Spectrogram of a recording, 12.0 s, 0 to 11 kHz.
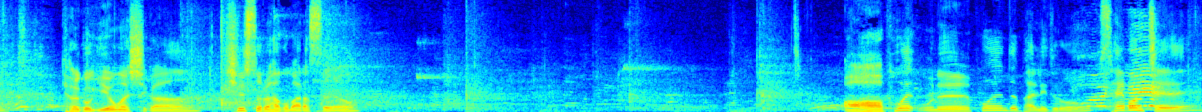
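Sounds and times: squash rally on wooden court: 0:01.6 - 0:09.3, 0:10.7 - 0:12.0
shoe squeak: 0:02.6 - 0:04.8, 0:06.2 - 0:07.4.

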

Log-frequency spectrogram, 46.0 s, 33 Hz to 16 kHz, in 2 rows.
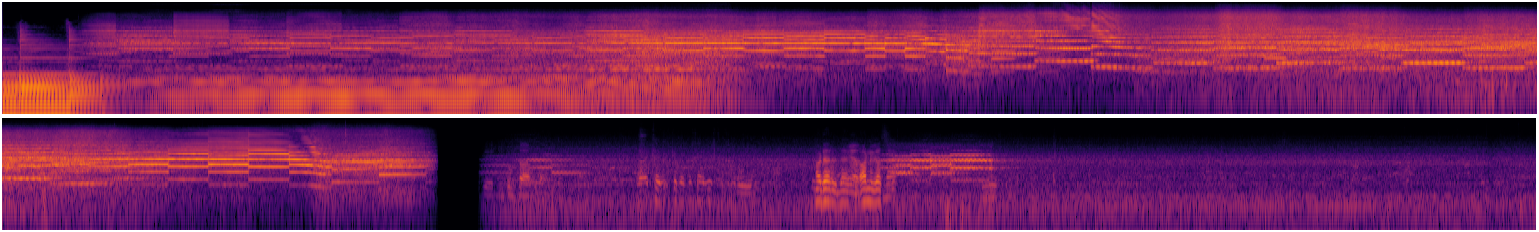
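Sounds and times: music with bass beat: 0:00.0 - 0:01.8
two-tone sirens: 0:01.2 - 0:29.6, 0:30.2 - 0:46.0.

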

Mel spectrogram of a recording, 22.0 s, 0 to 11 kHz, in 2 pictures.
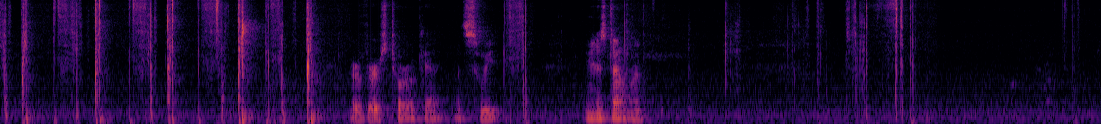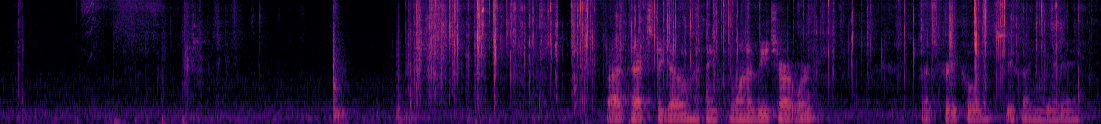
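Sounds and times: foil wrappers crinkling: 0:15.0 - 0:22.0.

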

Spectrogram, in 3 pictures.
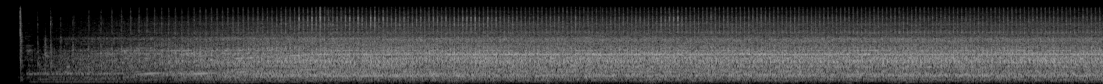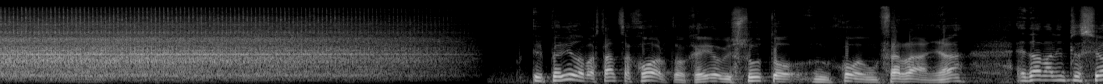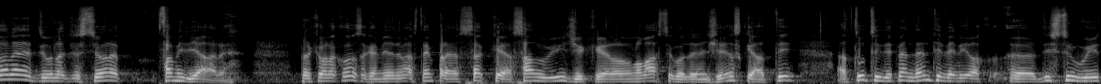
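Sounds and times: machine running with high whine: 0:00.2 - 0:15.9.

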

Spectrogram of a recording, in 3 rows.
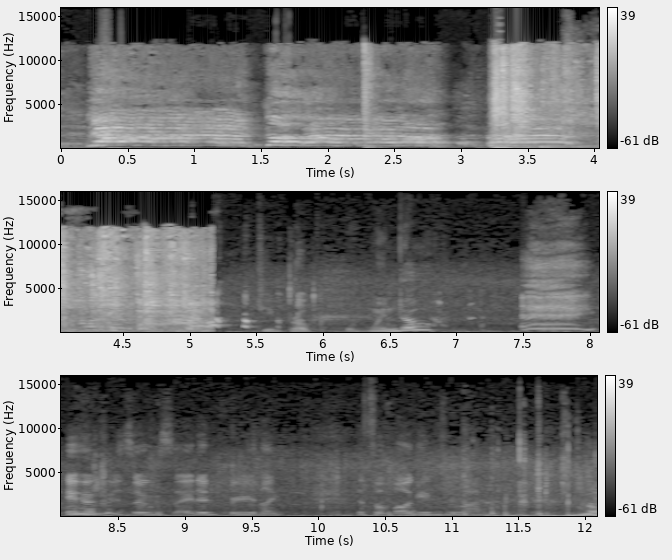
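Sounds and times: men shouting: 0:00.0 - 0:05.2.

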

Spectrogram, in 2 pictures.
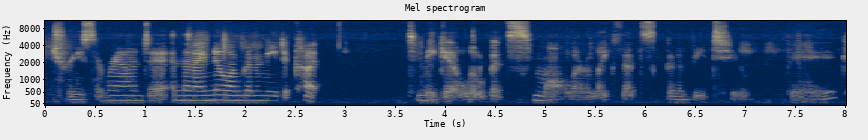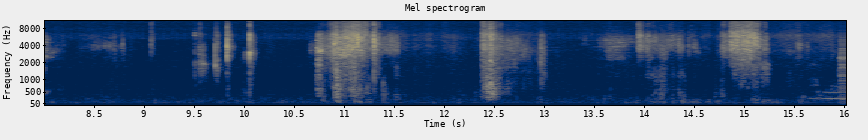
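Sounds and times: paper rustling: 0:10.7 - 0:11.6, 0:12.4 - 0:16.0.

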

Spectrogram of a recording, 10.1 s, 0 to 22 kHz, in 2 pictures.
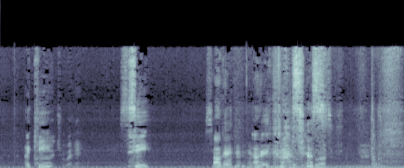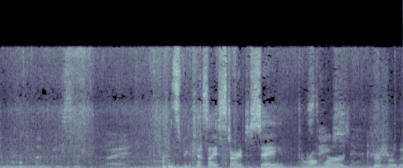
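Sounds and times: car engine running low: 0:00.0 - 0:10.0.

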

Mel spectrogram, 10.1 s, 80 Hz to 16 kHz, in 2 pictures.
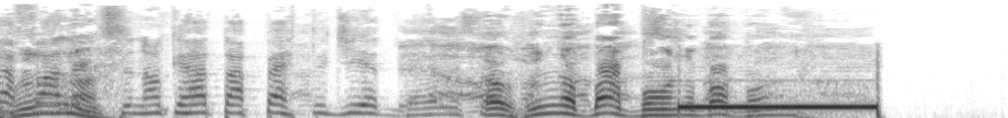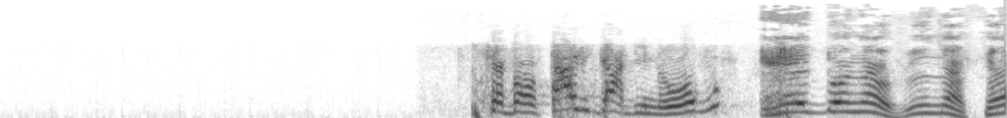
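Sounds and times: steady telephone tone: 0:03.4 - 0:04.4.

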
